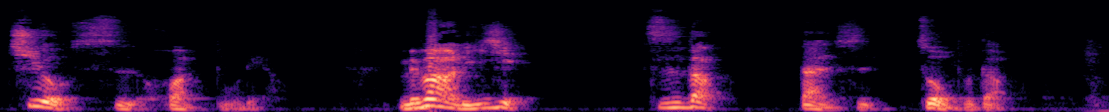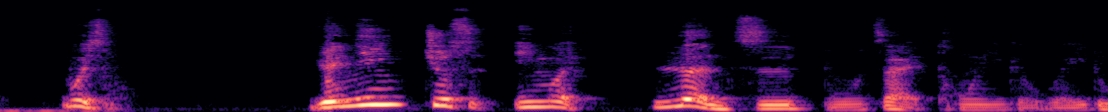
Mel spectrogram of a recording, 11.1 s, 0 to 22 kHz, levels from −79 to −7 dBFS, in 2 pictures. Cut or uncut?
uncut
